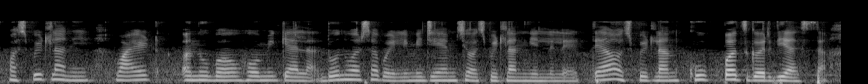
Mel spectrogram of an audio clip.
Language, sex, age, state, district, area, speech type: Goan Konkani, female, 18-30, Goa, Pernem, rural, spontaneous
